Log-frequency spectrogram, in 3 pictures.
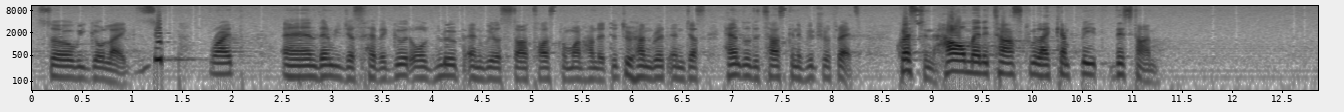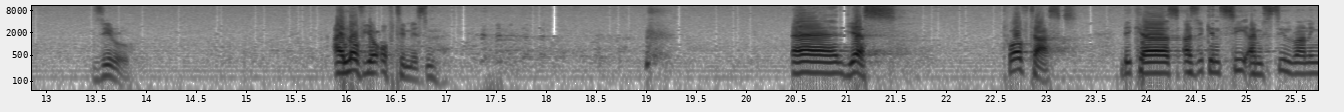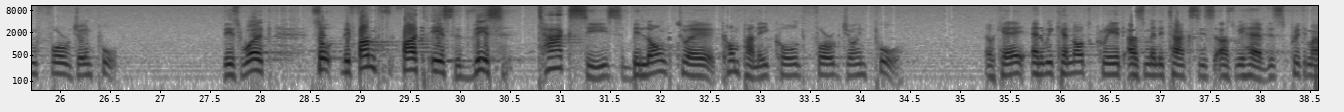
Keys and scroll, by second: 0.7 super+/, 2.5 super+b, 12.6 ctrl+r, 12.6 shift+F10.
